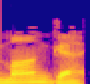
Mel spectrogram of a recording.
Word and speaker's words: mga: Ayan ang mga damit ko, those are my clothes, are abbreviations that are pronounced nong na and manga ma.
